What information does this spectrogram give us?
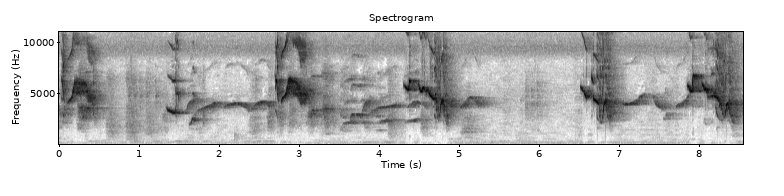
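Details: Singing white-rumped shama at morning, aimed at making rival birds answer: several phrases of slurred, rising and falling whistles with sharp high flourishes, separated by short pauses.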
